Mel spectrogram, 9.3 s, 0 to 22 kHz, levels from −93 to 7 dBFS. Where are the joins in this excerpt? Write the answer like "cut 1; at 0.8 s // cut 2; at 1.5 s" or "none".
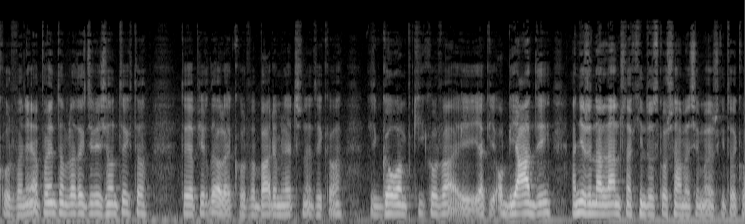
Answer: none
